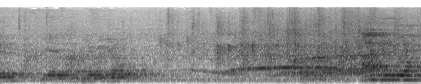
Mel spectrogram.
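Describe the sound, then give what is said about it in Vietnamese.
An audience claps to congratulate a presenter after a group idea pitch. The uneven clapping grows through the second half, with voices talking over it. “chúng ta cùng vỗ tay để chúc mừng cho anh nào”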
